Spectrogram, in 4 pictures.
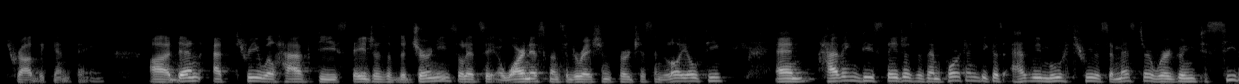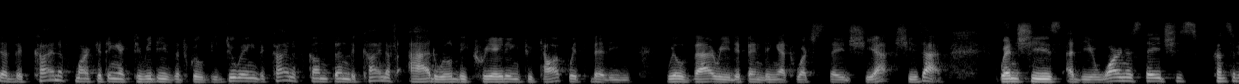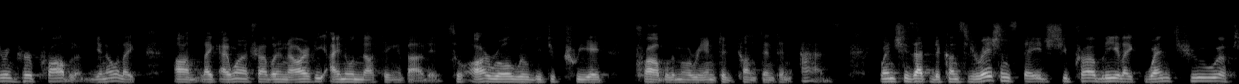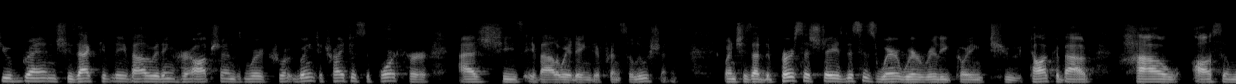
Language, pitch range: English, 115-145 Hz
